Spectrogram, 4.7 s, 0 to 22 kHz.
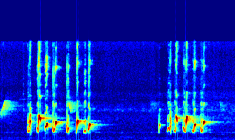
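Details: Forest recording from 13 January 2021 of a decoy Dok Taeng bird calling a mate; two fast bursts of sweet, down-slurred chirping notes, each lasting about a second, separated by a short pause.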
